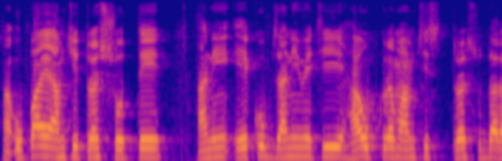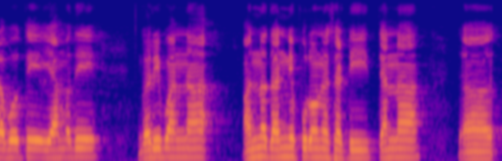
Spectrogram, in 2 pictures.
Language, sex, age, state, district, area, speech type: Marathi, male, 18-30, Maharashtra, Washim, rural, spontaneous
